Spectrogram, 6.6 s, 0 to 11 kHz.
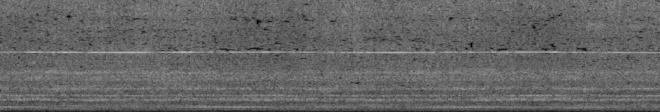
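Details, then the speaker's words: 15-year-old Dyson DC07 running on a rug, uncleaned, with a bad lower hose: a steady motor whine with a faint tone coming and going every couple of seconds. The belts are slipping in the brush roll clutch, so it needs a new belt. "uh yeah you can you could hear that clutch just starting and stopping and starting and stopping or i should say the belts in the clutch more so than the clutch itself"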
